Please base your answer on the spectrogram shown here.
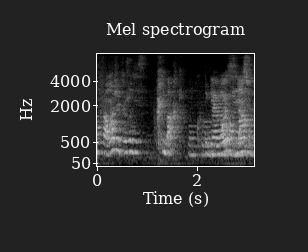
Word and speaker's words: Primark: moi j'ai toujours dit Primark, donc également moi aussi sur Primark, ouais. C'est plus simple. Là en fait on prononce à l'anglo-saxonne Primark.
